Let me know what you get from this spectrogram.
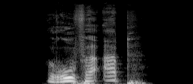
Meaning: inflection of abrufen: 1. first-person singular present 2. first/third-person singular subjunctive I 3. singular imperative
- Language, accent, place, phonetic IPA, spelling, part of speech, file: German, Germany, Berlin, [ˌʁuːfə ˈap], rufe ab, verb, De-rufe ab.ogg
